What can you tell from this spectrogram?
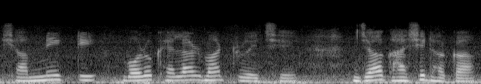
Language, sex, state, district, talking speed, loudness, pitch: Bengali, female, West Bengal, Alipurduar, 110 wpm, -17 LUFS, 160 Hz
